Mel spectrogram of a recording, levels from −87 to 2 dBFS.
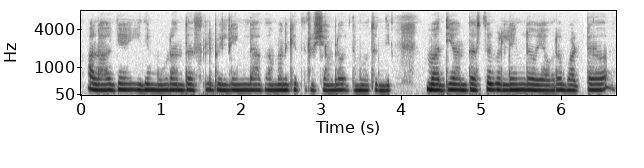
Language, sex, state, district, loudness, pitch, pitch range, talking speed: Telugu, female, Andhra Pradesh, Krishna, -14 LUFS, 195 Hz, 190-200 Hz, 170 wpm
